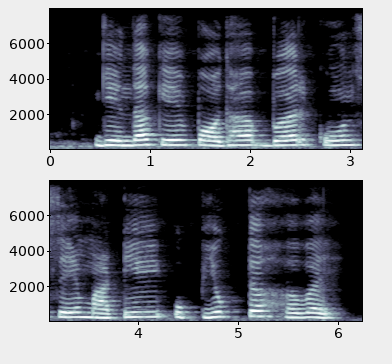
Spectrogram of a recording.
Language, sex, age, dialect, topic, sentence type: Chhattisgarhi, female, 18-24, Western/Budati/Khatahi, agriculture, question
